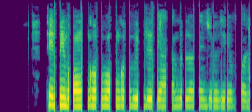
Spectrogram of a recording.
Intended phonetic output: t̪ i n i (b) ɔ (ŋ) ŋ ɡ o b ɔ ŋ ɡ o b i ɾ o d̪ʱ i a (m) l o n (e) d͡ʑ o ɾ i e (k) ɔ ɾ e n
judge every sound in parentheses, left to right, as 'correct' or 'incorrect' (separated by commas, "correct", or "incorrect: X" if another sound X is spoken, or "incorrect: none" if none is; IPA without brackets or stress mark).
correct, correct, correct, correct, incorrect: p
